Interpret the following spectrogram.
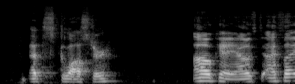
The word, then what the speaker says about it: Gloucester: uh all right let me um Leo lemonster glauer I was trying to like that's Gloucester okay I was I thought it looks got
